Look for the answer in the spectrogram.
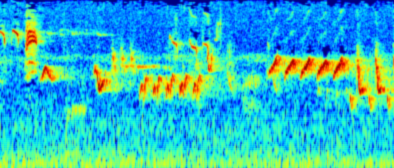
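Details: Sparrows eat leftover breakfast on the tables at a hotel in Marsa Alam, chirping in quick, high bursts with short runs of repeated notes and scattered tweets from several birds at once.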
